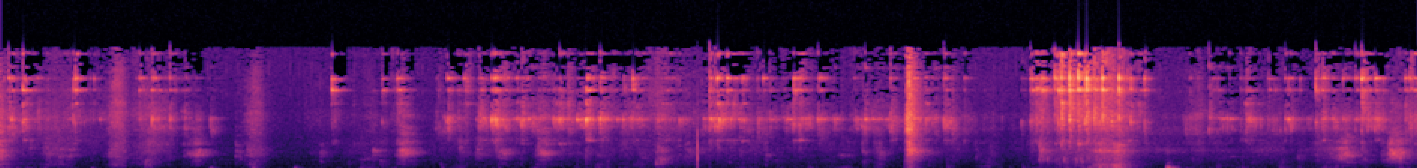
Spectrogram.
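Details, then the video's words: Two pet dogs, Poppie and Nellie, having fun at play: quick breathy huffs, snorts and wheezing grunts come in short uneven bursts, with a louder scuffling flurry near the end, all indoors. "Dogs at Play"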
